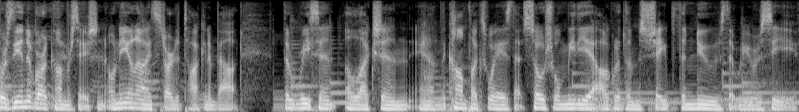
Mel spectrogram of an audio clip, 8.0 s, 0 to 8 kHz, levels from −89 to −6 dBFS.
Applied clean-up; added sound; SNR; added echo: none; none; none; none.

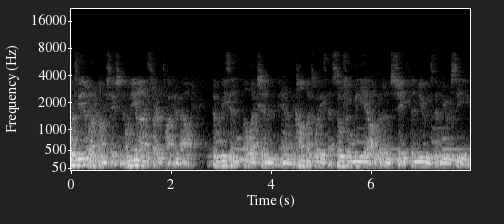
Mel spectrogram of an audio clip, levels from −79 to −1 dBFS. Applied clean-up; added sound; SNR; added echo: none; none; none; reverberation time 0.8 s.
